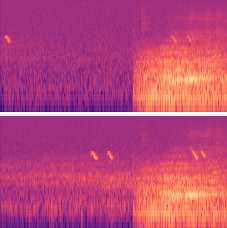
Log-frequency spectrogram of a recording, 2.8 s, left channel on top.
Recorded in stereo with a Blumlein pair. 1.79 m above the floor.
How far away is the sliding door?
About 1.1 m.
